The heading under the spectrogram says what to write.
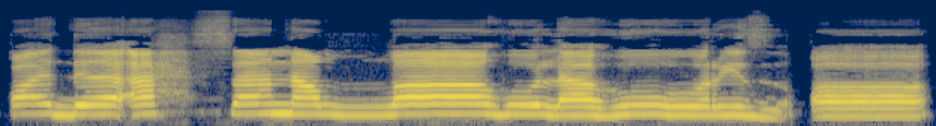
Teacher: Lafadz Allahnya dibaca tebal ya, terus ditekan karena ada tasydidnya.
